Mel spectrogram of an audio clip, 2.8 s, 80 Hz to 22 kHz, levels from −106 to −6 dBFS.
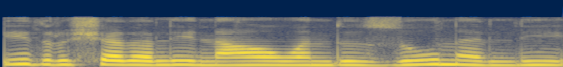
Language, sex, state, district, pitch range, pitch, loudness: Kannada, female, Karnataka, Mysore, 230-250 Hz, 235 Hz, -13 LUFS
